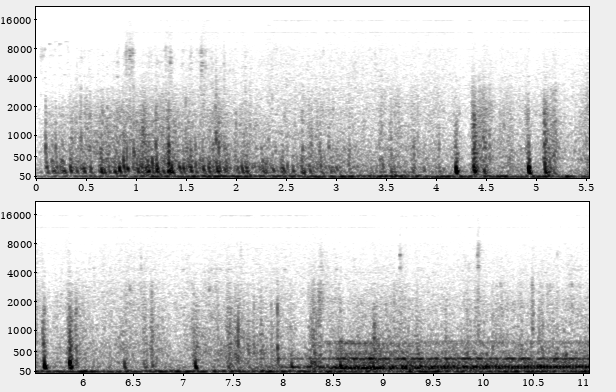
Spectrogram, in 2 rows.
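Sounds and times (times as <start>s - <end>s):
horse hoofbeats: 0.0s - 11.0s
steady low hum: 0.2s - 11.0s.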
